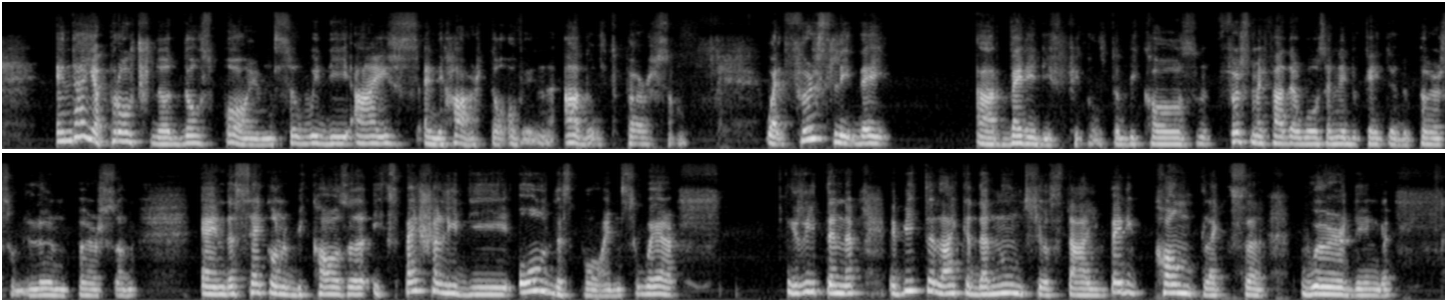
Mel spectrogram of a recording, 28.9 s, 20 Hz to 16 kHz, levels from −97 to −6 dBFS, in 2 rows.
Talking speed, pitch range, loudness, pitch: 105 wpm, 155-195 Hz, -27 LUFS, 170 Hz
